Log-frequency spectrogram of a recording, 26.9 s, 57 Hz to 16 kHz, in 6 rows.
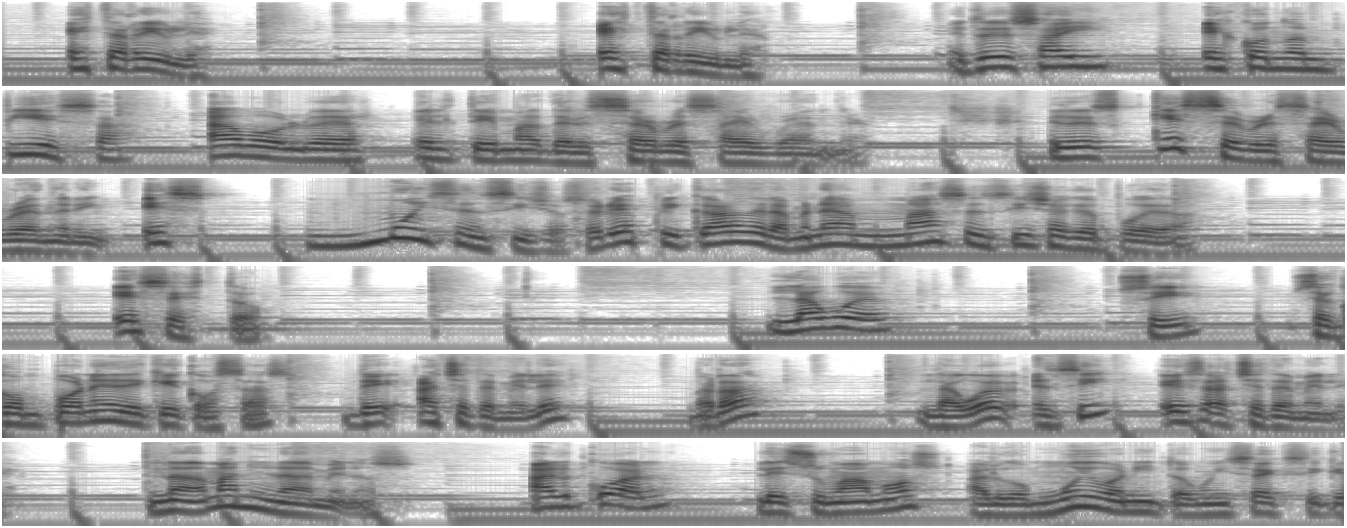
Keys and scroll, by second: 2.2 shift+g, 3.8 k, 4.8 shift+v, 6.4 j, 7.3 Escape, 8.1 l, 9.5 o, 9.8 Escape, 10.6 o, 10.9 Escape, 12.5 a, 15.3-16.7 typing, 18.8-22.1 typing, 23.7 a, 23.9 space, 25.0 =, 25.6 BackSpace, 26.3 =.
